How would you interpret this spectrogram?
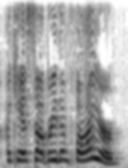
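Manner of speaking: loud, high panicked cry; panicked shout. A narrator's reading. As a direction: blurt it out in alarm. Father panicked.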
